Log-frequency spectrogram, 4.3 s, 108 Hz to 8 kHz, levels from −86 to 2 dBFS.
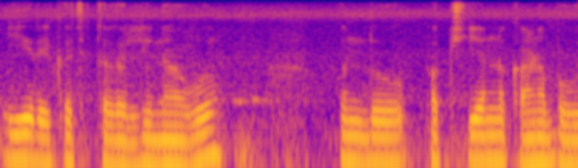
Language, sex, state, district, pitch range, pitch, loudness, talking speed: Kannada, male, Karnataka, Koppal, 115-125 Hz, 120 Hz, -15 LUFS, 95 wpm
